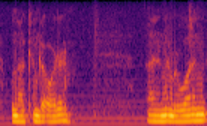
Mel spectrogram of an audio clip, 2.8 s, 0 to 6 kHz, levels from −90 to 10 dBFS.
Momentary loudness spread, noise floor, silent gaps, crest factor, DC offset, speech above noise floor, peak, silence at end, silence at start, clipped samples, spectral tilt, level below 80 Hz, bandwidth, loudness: 13 LU; -36 dBFS; none; 12 dB; under 0.1%; 26 dB; 0 dBFS; 0 s; 0.15 s; 0.4%; -11.5 dB/octave; -40 dBFS; 5.2 kHz; -12 LUFS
